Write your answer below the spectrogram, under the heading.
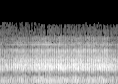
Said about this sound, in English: Take, for instance, that alarm clock.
